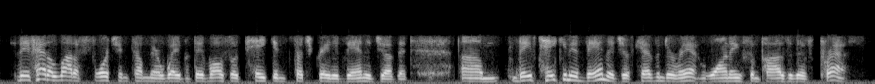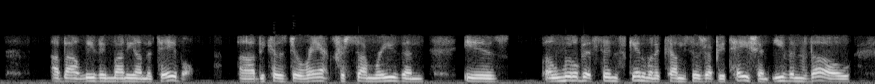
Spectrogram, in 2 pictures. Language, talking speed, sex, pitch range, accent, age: English, 185 wpm, male, 140-160 Hz, American, 40-59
